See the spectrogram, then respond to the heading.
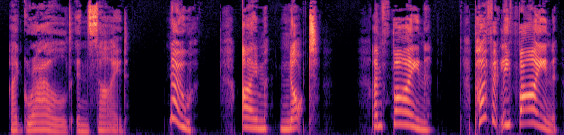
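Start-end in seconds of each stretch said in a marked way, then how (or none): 2.1-7.0 high, loud, insisting she's fine; shouting. A narrator's reading. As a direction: shout the denial, losing control. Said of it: "But I was shouting".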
